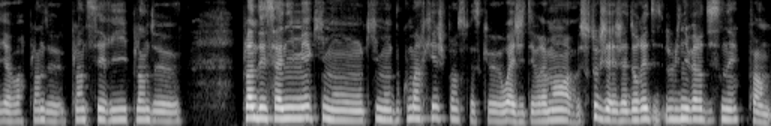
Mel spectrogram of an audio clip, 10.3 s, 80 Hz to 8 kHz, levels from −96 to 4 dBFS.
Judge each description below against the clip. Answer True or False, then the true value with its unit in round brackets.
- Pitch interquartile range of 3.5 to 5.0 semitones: False (2.8 semitones)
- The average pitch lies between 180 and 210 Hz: True (190 Hz)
